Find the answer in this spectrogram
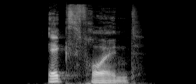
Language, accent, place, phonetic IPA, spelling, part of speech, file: German, Germany, Berlin, [ˈɛksˌfʀɔɪ̯nt], Exfreund, noun, De-Exfreund.ogg
- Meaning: ex-boyfriend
